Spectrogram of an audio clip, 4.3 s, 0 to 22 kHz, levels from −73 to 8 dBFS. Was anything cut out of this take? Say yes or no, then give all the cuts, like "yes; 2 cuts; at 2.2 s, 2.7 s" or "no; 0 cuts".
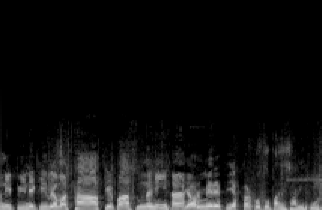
yes; 1 cut; at 2.4 s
